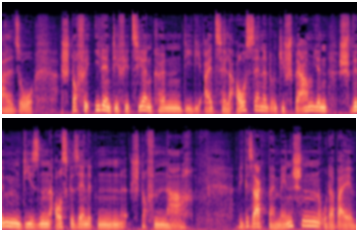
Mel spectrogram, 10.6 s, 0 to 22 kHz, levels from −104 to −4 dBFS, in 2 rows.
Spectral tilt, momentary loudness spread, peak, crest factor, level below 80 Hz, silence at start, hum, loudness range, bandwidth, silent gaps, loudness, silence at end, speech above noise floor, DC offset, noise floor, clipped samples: -5 dB/octave; 10 LU; -4 dBFS; 20 dB; -54 dBFS; 0 s; none; 3 LU; 14.5 kHz; none; -24 LUFS; 0 s; 22 dB; under 0.1%; -46 dBFS; under 0.1%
